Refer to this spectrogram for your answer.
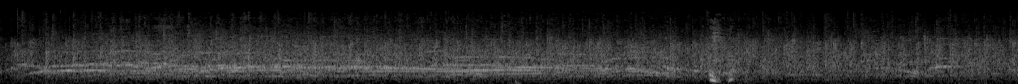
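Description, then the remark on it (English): A church audience stands and claps steadily in a dense, continuous wash of applause, with voices shouting and cheering to God underneath throughout. “My God, I want everybody that's righteous in the house to stand up and clap your hands and shout to God.”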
